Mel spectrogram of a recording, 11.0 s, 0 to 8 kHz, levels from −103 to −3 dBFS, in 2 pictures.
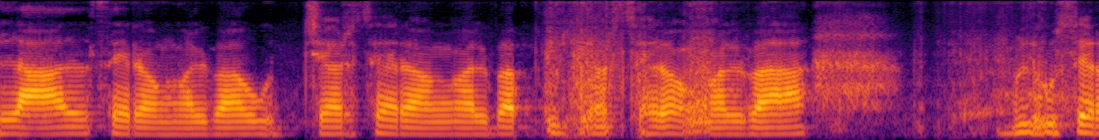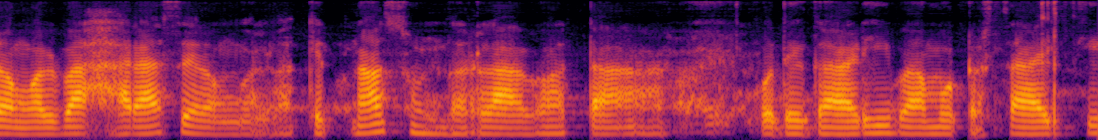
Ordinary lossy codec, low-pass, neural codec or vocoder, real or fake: none; none; codec, 16 kHz, 16 kbps, FunCodec, trained on LibriTTS, 50 frames a second; fake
